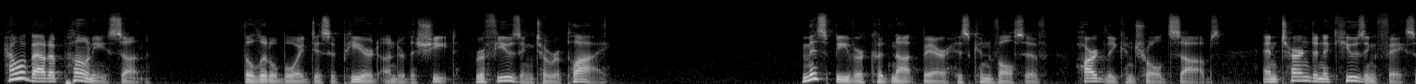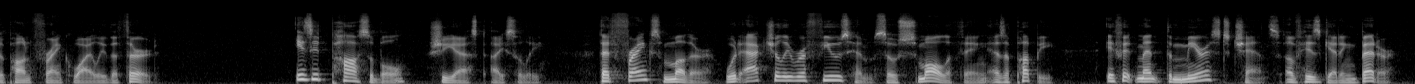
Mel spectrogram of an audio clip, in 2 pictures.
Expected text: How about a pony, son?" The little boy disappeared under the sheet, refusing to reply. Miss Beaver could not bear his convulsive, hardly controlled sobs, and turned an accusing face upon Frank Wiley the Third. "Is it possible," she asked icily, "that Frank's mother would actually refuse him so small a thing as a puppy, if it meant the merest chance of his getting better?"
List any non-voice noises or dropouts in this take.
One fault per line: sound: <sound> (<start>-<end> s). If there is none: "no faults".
no faults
